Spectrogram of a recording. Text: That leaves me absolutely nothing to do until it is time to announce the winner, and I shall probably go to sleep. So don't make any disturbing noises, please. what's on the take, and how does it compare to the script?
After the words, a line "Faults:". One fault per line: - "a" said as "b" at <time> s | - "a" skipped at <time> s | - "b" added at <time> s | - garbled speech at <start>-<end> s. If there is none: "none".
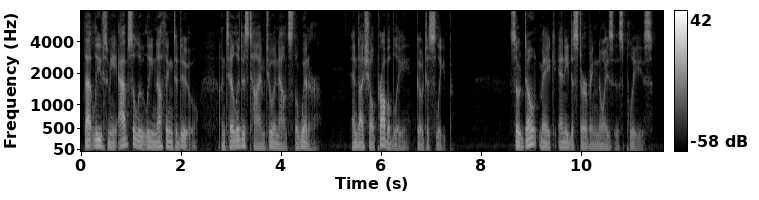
That leaves me absolutely nothing to do until it is time to announce the winner, and I shall probably go to sleep. So don't make any disturbing noises, please.
Faults:
none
